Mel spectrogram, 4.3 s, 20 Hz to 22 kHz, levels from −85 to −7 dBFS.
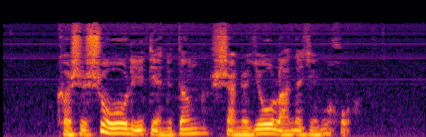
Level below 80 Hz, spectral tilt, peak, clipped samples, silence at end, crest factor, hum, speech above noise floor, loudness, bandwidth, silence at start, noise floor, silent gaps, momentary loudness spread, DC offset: -38 dBFS; -5 dB/octave; -4 dBFS; under 0.1%; 0.75 s; 16 dB; none; 36 dB; -18 LUFS; 11.5 kHz; 0.6 s; -53 dBFS; none; 10 LU; under 0.1%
